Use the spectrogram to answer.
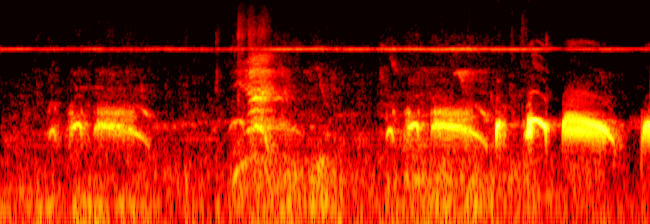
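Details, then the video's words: Spotted dove decoy bird used for luring, kept by a breeder in Ba Vi, Hanoi, Vietnam: low hollow coos in short groups, broken by a brief noisy burst, with a steady high electrical whine throughout. "Chim cu mồi"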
